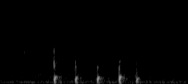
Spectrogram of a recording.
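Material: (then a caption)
Cotton. Cotton quilting fabric is snapped taut across the grain (crosswise, along the weft), producing five short, sharp pops with a pitch around 300 Hz. This crosswise snap sounds higher than the lower-pitched snap made along the lengthwise grain.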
